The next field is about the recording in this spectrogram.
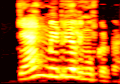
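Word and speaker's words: gangue: लैंग्वेज में बोलते है गैंग मटेरियल ठीक है उसको हम बोलते ग मल इसका स्पेलिंग जो है स्पेलिंग में हमलोग य लिखते हैं लेकिन जब इसको प्रोनाउंस करते हैं हमलोग गंग बोलते तो गंग जो है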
